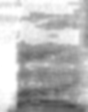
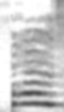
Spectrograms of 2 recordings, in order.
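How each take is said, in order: First: It is said in a great big voice. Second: It is said in a teeny tiny voice.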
